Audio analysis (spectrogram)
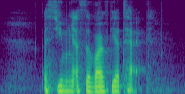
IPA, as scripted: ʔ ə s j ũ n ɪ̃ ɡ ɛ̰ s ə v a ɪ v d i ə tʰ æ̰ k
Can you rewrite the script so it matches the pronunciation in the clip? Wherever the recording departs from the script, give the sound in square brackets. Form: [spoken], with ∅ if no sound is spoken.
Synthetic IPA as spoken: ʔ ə s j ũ [m] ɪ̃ [ŋ] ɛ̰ s ə v a ɪ v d i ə tʰ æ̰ k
